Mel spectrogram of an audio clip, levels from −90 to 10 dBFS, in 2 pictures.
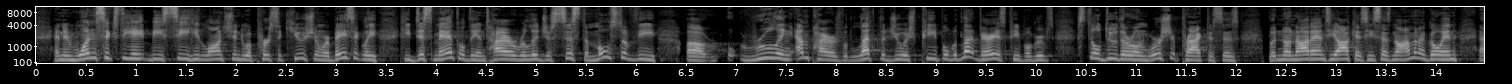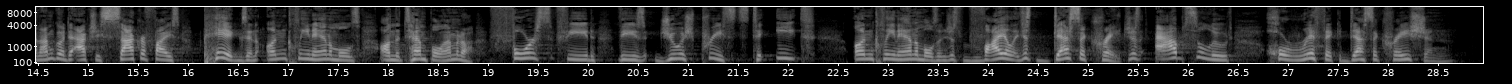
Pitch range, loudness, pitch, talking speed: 195-240 Hz, -33 LUFS, 215 Hz, 175 wpm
